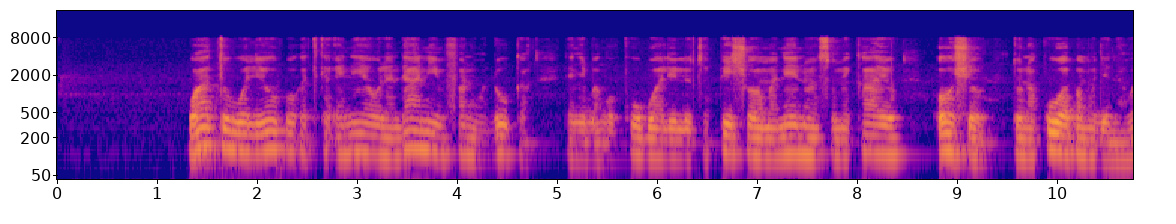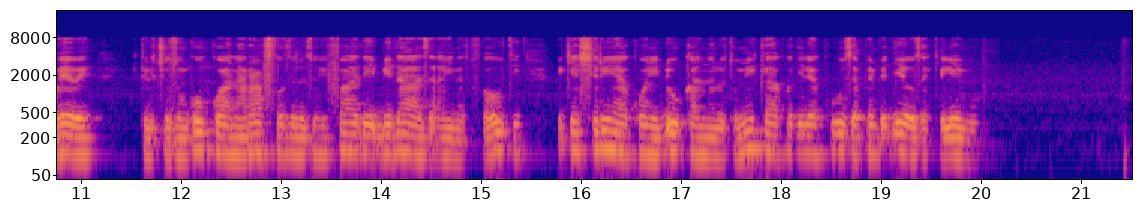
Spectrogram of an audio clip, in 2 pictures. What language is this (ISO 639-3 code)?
swa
